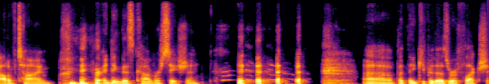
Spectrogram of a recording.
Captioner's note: laughs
